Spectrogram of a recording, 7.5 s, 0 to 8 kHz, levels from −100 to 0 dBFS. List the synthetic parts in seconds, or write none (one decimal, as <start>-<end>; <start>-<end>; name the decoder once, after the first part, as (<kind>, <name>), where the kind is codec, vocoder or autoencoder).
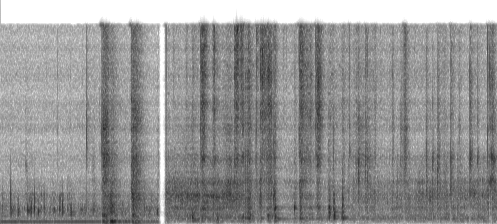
0.0-7.5 (codec, SNAC)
